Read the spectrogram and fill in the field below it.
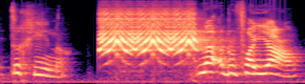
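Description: An alarm warbles loudly.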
